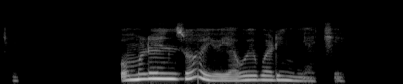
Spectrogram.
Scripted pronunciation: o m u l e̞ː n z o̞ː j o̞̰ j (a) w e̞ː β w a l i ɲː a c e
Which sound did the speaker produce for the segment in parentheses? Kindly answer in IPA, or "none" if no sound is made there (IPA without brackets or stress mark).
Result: a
